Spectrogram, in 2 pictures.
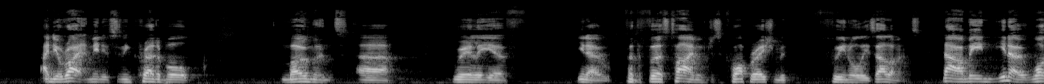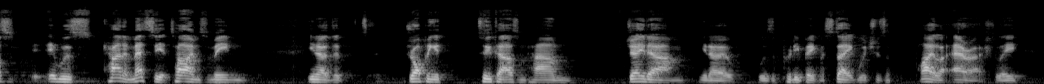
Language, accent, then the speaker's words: English; United Kingdom; accent: British; I've pretty much kept my British accent.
